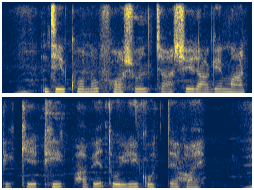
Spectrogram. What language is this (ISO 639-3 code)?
ben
